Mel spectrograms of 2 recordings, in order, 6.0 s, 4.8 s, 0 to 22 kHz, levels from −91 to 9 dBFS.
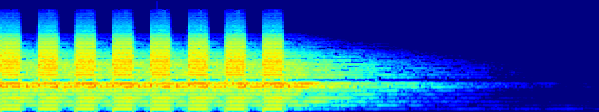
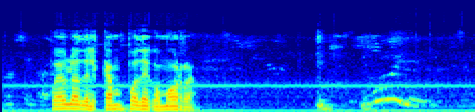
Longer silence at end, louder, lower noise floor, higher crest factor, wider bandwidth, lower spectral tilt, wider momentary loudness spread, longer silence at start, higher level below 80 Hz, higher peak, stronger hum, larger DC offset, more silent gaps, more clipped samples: first, 2.3 s vs 0.5 s; first, -12 LUFS vs -23 LUFS; first, -82 dBFS vs -52 dBFS; about the same, 16 dB vs 18 dB; first, 14.5 kHz vs 7.6 kHz; second, -2 dB/octave vs -7 dB/octave; second, 13 LU vs 21 LU; about the same, 0 s vs 0.1 s; second, -56 dBFS vs -48 dBFS; first, 0 dBFS vs -8 dBFS; second, none vs 60 Hz at -50 dBFS; neither; neither; neither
